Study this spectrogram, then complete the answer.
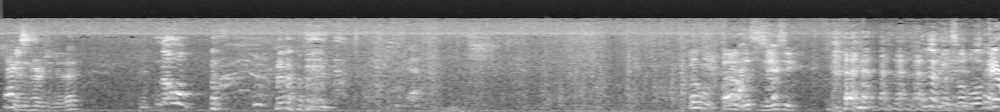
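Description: A man speaks loudly and firmly.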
